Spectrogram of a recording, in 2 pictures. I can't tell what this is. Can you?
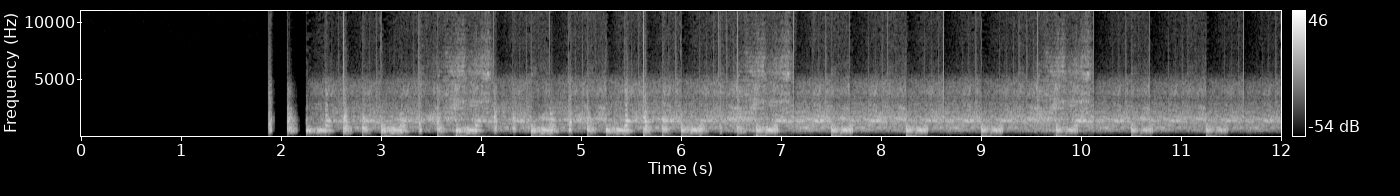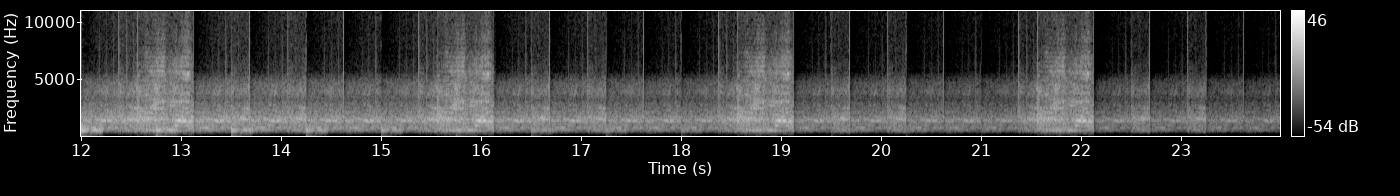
Flower loop 80 bpm 1
Since I really liked his description I had to pay him an honour by remixing this samples. I cutted up his sample, pitched some parts up and/or down, and mangled it using the really very nice VST plugin AnarchyRhythms.v2. Mastering was done within Wavelab using some EQ and multiband compression from my TC Powercore Firewire. This loop is loop 1 of 9.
